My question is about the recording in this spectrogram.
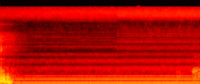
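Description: Steady electrical mains hum on the recording, a low buzz with many evenly spaced overtones that holds level throughout.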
